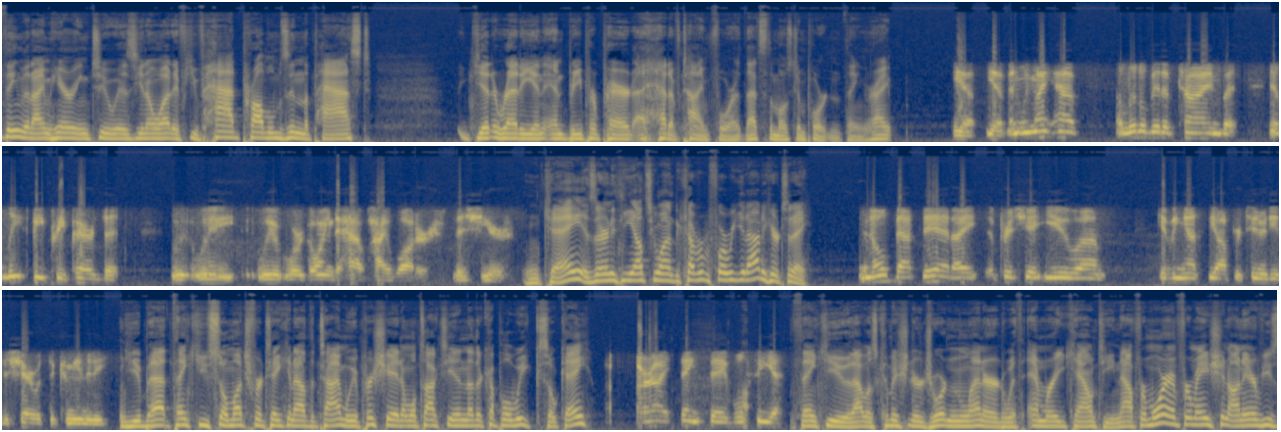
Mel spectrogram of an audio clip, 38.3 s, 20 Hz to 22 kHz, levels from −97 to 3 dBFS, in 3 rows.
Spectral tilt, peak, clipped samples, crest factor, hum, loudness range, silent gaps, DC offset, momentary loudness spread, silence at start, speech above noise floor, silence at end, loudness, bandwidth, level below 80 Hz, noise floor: -5 dB/octave; -4 dBFS; under 0.1%; 16 dB; none; 3 LU; none; under 0.1%; 7 LU; 0 s; 36 dB; 0 s; -19 LUFS; 20 kHz; -42 dBFS; -55 dBFS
